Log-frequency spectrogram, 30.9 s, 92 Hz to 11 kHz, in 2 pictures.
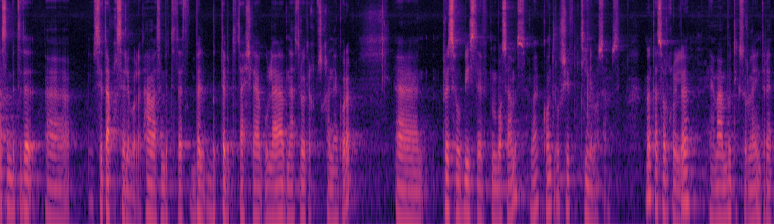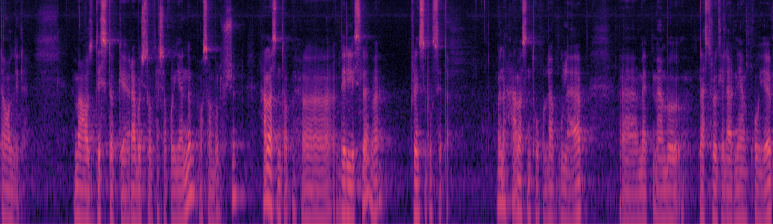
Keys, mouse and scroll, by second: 8.3-11.6 drag, 11.6 ctrl+shift+t, 24.6-25.0 scroll down 5.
